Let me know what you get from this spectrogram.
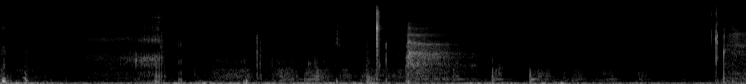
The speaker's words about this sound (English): First, let me take a sip of my mullein leaf tea here, boosting my immune system.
